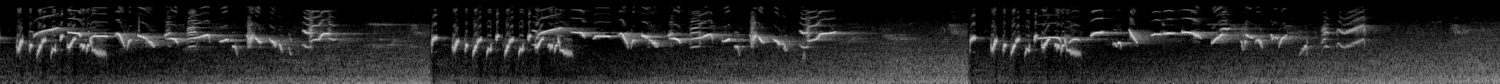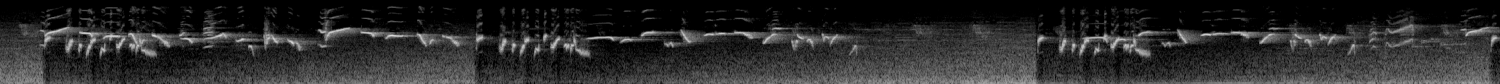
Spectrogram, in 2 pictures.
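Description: Red-whiskered bulbul and oriental magpie-robin song: bursts of rapid, high chirps, each a few seconds long, repeating about six times with short pauses between.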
